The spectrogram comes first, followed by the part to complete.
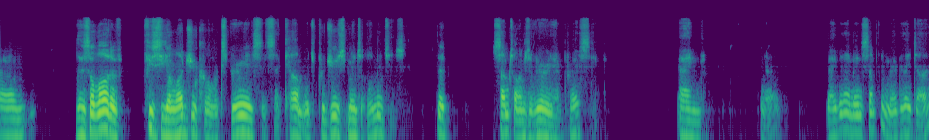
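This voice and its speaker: Somewhat breathy and dark, mellow in tone, a man speaks at a moderate pace and medium pitch with ordinary pitch variation, big swings in loudness, and long, frequent pauses, in a dry, close sound with no echo. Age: 60s. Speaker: meditation teacher. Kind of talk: personal monologue. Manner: halting.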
